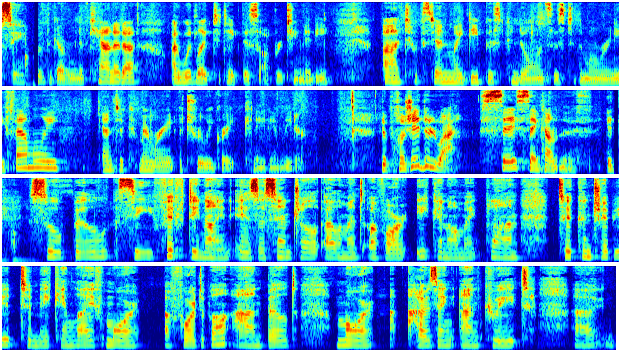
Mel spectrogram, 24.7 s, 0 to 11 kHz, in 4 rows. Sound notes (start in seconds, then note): 16.2 speaking French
